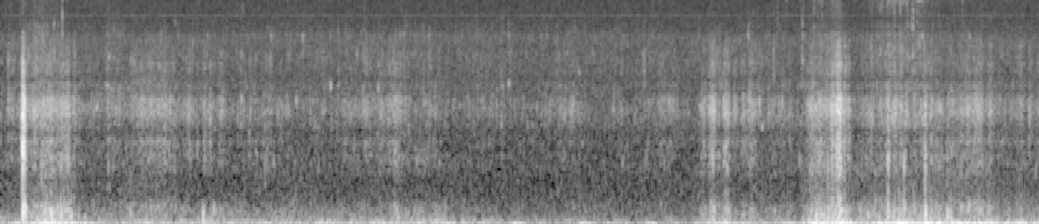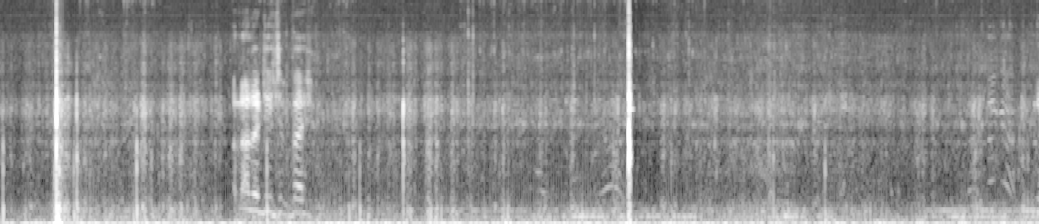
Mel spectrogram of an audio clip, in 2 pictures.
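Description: Wind on the microphone and water along the rocky shore, growing louder and more rumbling about eight seconds in, with two sharp clicks from handling the spinning rod and reel, one about halfway and one near the end.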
